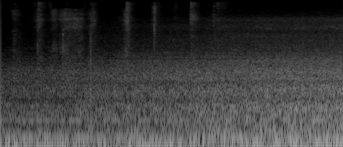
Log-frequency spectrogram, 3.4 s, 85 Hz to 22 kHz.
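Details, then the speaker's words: Porsche Cayenne 958, engine running, front windscreen demister on: steady low engine hum with an even rush of vent air, no paper-shredding rustle heard before. Normal demister airflow. "that's what it should sound like however when we've been putting it on previously it's been giving like a paper shredding sound like which is obviously really annoying"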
